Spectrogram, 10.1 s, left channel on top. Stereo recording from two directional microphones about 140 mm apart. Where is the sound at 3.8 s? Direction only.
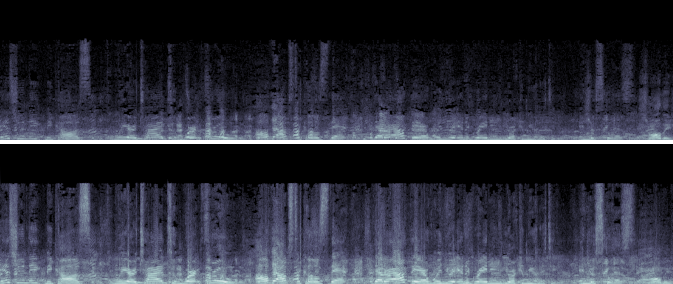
15° right (ahead or behind).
